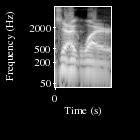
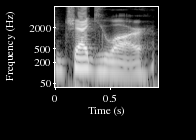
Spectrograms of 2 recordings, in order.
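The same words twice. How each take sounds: First: The word is said in a Southern American way. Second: The word is said in a British way. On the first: "is that Southern? I think that's Southern" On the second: "I like the British Jaguar"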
